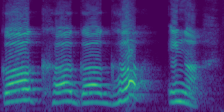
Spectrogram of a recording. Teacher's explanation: सबकी ध्वनि एक ही जगह से निकल रही है, कंठ से निकल रही है।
